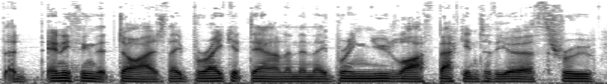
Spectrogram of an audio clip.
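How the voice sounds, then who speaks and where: Deep-voiced man rambling on a radio chat. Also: level tone, moderate pace, clear, resonant tone. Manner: rambling, laughs often, many restarts. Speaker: radio guest. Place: radio studio.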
